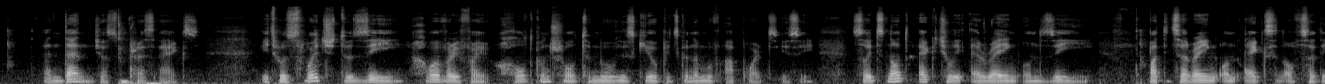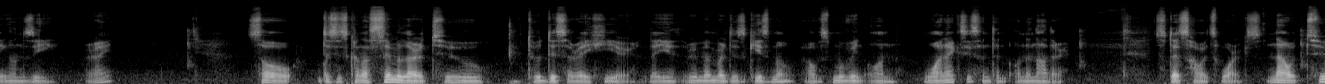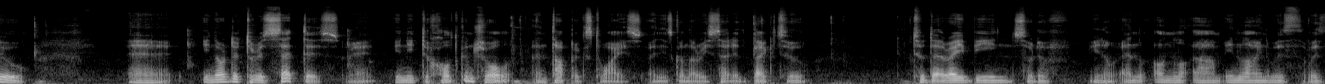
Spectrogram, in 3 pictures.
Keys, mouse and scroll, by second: 0.1 middle click, 3.1 middle click, 11.4 middle click, 14.7 scroll down 4, 15.1 middle click, 16.4-16.8 scroll up 1, 16.8-17.2 scroll down 1, 17.2-18.3 scroll up 1, 18.3 q, 24.0 middle click, 24.6-25.0 scroll up 3, 25.0 middle click, 25.8 click, 26.2 middle click, 26.8 q, 28.3 middle click, 30.0 middle click.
